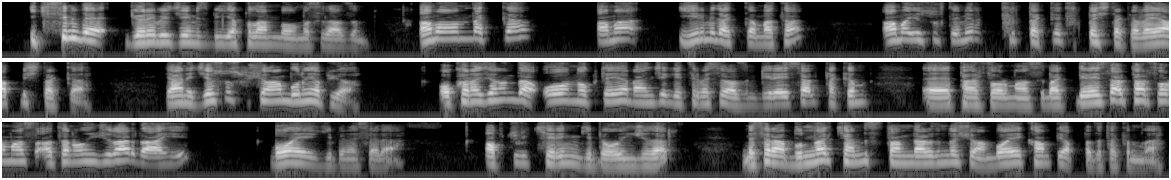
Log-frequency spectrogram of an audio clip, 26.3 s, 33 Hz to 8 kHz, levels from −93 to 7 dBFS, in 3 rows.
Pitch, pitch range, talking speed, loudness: 160 Hz, 140-185 Hz, 145 wpm, -22 LUFS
